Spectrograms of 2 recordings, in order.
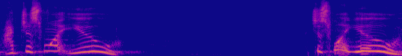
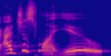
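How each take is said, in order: First: Put-on very soft, small-child plea; sweet little daughter. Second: High, soft mock whimper; imitated crying child. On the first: Daughter looks up at dad, sweet soft imitation. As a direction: imitate a little girl asking softly. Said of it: "melts my heart when she looks at me and says". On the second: Daughter runs back to dad in tears, imitated crying plea. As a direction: mimic a tearful little girl. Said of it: "screaming and crying".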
